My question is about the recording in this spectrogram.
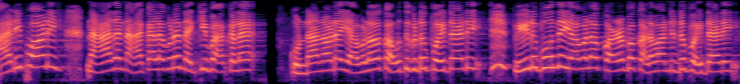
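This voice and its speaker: A woman's voice: very high voice, brisk. A woman voicing an indignant, accusing village housewife in a cartoon, with a Kanyakumari Tamil accent. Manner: complaining, accusing, shouting. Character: fiery robbed housewife, loud and indignant. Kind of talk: cartoon voice acting.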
